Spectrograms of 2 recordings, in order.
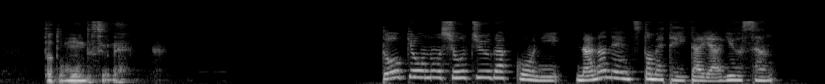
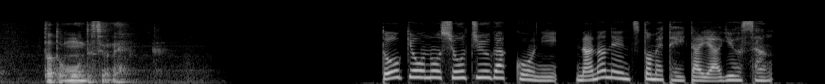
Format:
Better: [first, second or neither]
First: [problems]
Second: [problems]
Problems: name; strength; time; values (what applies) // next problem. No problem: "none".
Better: second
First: noise reduction (neural separator model SepFormer DNS4)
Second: none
